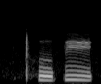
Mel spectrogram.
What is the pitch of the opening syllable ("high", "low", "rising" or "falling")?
low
